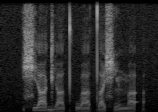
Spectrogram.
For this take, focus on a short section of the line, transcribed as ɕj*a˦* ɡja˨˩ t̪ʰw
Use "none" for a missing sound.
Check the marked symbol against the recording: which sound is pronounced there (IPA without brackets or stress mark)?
a˦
